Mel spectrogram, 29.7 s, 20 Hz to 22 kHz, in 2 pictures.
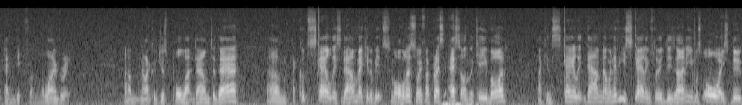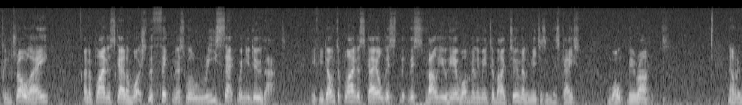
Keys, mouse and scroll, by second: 4.7-6.3 middle drag, 6.4 middle click, 7.1-9.0 middle drag, 9.0 s, 14.9 ctrl+a, 21.1-22.9 drag, 25.4-27.3 middle drag, 29.2-29.6 drag.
